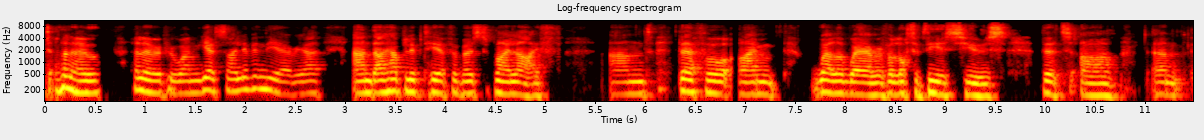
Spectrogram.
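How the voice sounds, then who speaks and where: Woman candidate, low voice, measured, formal. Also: darkish tone. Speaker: council candidate. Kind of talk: speaking at a public meeting.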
